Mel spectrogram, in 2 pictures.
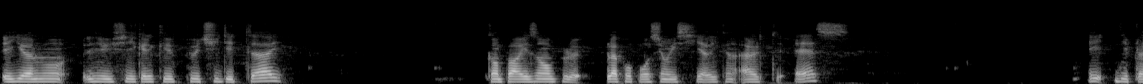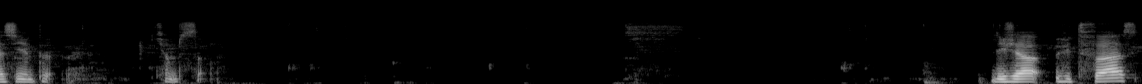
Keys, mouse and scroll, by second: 1.6 Tab, 3.1-5.3 drag, 5.3 alt+s, 8.3 click, 10.8 click, 11.6-12.9 middle drag, 12.9-14.6 drag, 14.6 middle click, 15.0 Tab, 15.4 a, 15.7-16.7 scroll down 5, 16.7-18.9 middle drag, 18.9 scroll down 4, 20.0 middle click, 20.7 KP_1.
